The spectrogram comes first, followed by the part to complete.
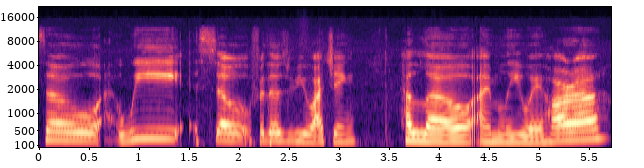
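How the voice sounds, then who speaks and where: A woman's voice: medium pitch, fairly even intonation, takes it slowly, smooth. A woman co-hosting a live podcast broadcast, talking casually, upbeat and often laughing. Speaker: podcast co-host. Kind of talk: casual live-stream chat.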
